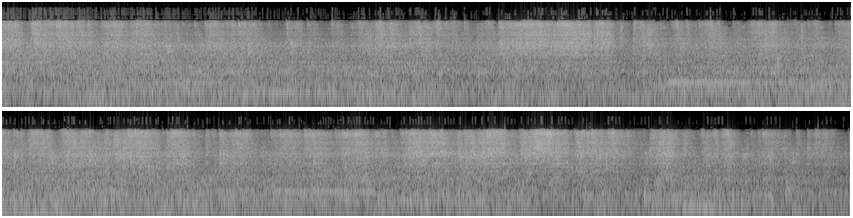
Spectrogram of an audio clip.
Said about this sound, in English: We're getting on the off-ramp to get into Union Station now. Once I get off, it's a bit noisy on this bus, but once I get off, I will give you a little background about Union Station.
